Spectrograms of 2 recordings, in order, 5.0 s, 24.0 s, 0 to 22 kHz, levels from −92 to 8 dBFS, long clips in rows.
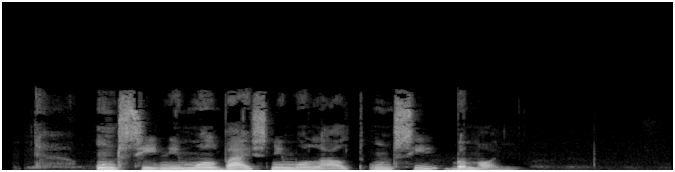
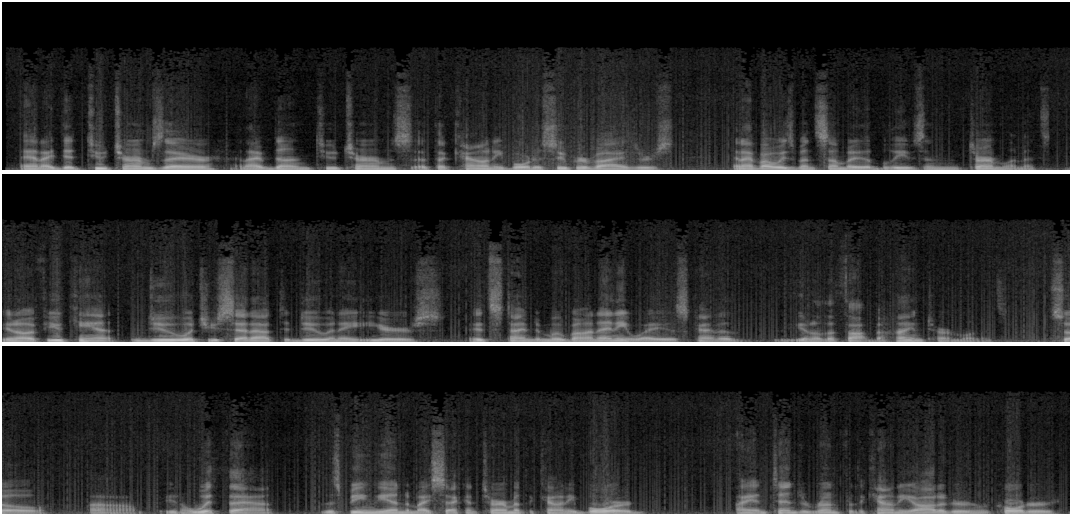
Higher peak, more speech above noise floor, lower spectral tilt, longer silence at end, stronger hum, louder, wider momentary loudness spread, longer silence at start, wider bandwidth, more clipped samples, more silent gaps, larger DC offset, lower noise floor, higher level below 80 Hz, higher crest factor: first, -2 dBFS vs -14 dBFS; first, 54 dB vs 28 dB; about the same, -5.5 dB/octave vs -6 dB/octave; first, 1.2 s vs 0.1 s; neither; first, -21 LUFS vs -31 LUFS; about the same, 8 LU vs 10 LU; about the same, 0.25 s vs 0.15 s; second, 11 kHz vs 16 kHz; neither; neither; neither; first, -74 dBFS vs -58 dBFS; second, -70 dBFS vs -60 dBFS; about the same, 20 dB vs 16 dB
